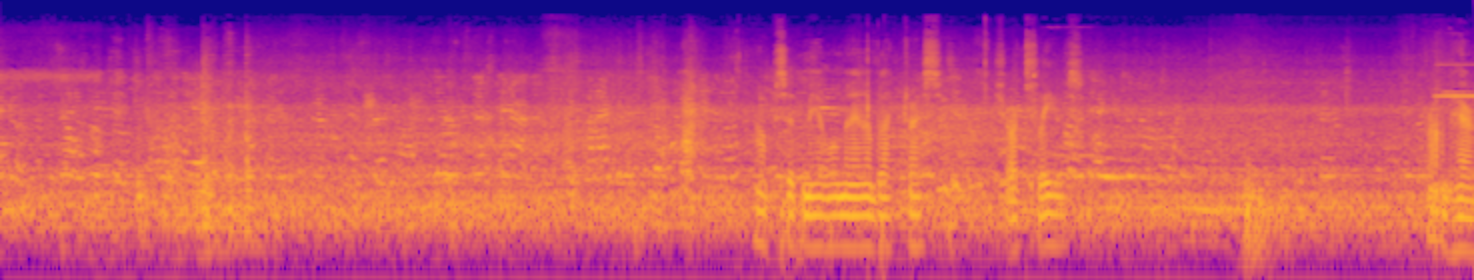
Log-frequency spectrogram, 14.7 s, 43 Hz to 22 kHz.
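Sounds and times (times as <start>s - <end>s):
indistinct murmuring voices of tram passengers: 0.0s - 14.7s
tram running on rails heard from the back of the car: 0.0s - 14.7s
speech: 0.9s - 2.3s, 7.6s - 11.4s, 14.4s - 14.7s.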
